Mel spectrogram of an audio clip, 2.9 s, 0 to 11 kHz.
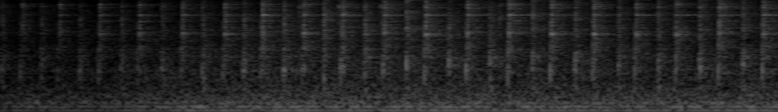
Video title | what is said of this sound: Review N Unbox of Umarex/SRC GIock17 & CIassic 1911 | Tingnan nyo yung barrel. Kumakalog.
